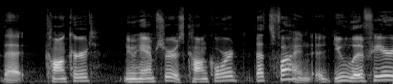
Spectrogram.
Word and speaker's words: Concord: to say that that Concord New Hampshire is Concord that's fine you live here you establish the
